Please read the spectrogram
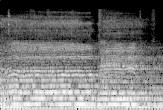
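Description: Live worship band playing a slow song, with voices holding a long sung note over keyboard and acoustic guitar.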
